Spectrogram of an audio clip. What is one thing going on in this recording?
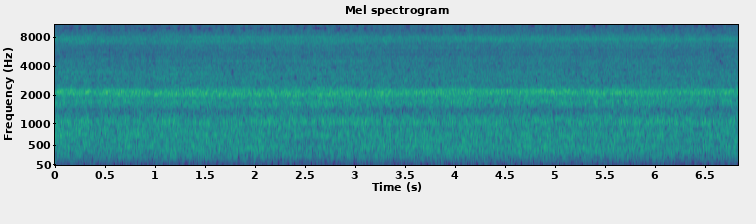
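A heat gun blows a steady, loud whirring rush of hot air up close.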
